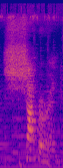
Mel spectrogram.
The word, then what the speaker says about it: chaperone: And then we have chaperone. Chaperone. Shh. CH sounding shh.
